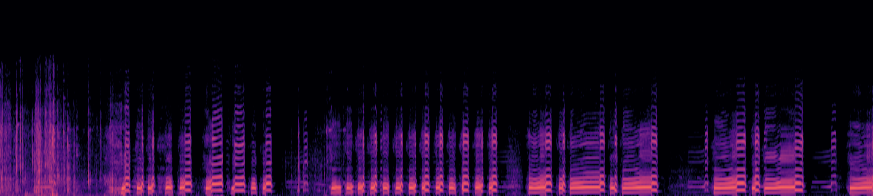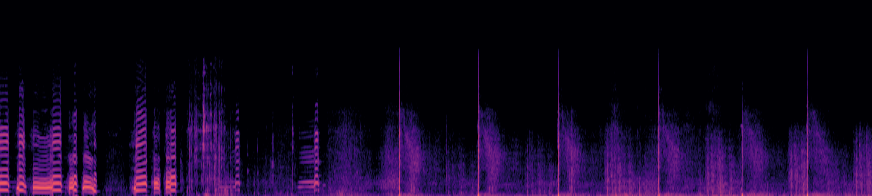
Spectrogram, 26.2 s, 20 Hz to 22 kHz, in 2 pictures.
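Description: Loud runs of Canada goose honks and clucks in quick succession, several calls a second, broken by short pauses, until about 15 seconds in. After that the honking stops, leaving a faint hiss with sharp ticks about once a second.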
